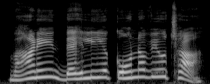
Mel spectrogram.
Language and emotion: Sindhi, neutral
